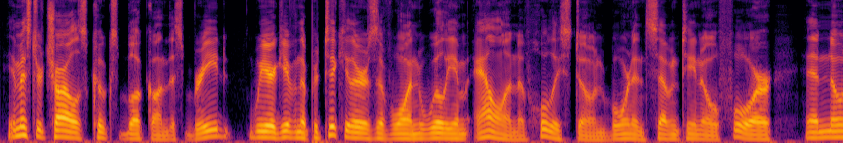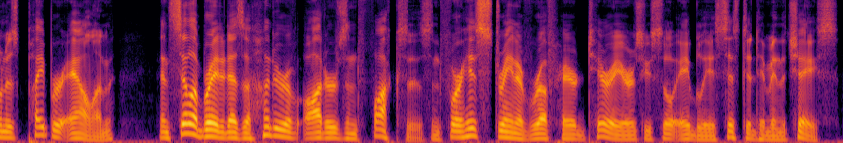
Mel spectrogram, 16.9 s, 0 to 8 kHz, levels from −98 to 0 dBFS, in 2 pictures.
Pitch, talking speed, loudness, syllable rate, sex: 105 Hz, 190 wpm, -20 LUFS, 5.2 syllables/s, male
